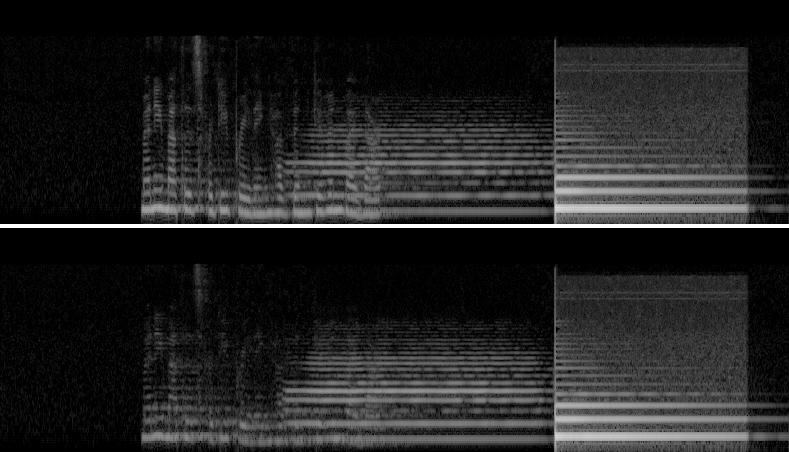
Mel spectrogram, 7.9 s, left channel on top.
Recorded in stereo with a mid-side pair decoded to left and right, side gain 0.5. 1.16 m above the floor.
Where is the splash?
I don't hear a splash.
